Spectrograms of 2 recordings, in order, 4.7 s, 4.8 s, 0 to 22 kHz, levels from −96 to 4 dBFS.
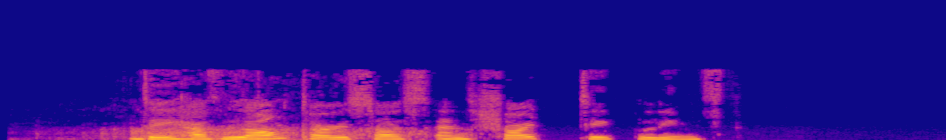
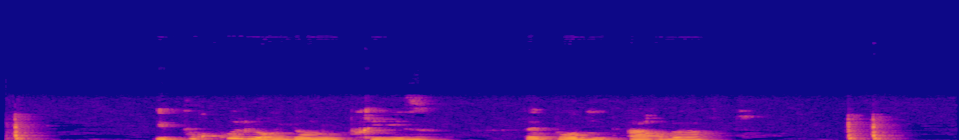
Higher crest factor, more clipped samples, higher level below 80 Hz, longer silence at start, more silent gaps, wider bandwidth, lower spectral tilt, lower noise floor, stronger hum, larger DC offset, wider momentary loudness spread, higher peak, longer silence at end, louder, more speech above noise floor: about the same, 18 dB vs 20 dB; neither; about the same, -74 dBFS vs -72 dBFS; first, 0.65 s vs 0.05 s; neither; first, 11.5 kHz vs 7 kHz; second, -6 dB/octave vs -8.5 dB/octave; first, -85 dBFS vs -72 dBFS; neither; neither; second, 9 LU vs 14 LU; first, -4 dBFS vs -10 dBFS; first, 1.2 s vs 0.35 s; first, -19 LUFS vs -29 LUFS; first, 66 dB vs 45 dB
